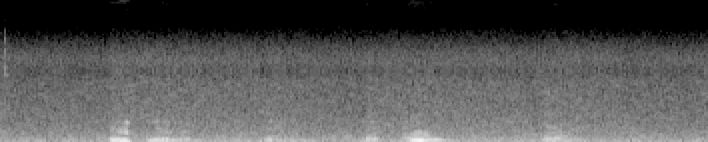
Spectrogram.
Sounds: Throat clearing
